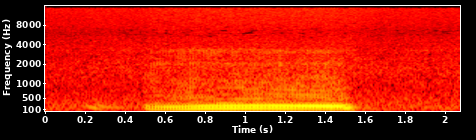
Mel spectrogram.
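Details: Snoring with one steady, buzzing snore of about a second with a clear droning pitch in a quiet room.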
